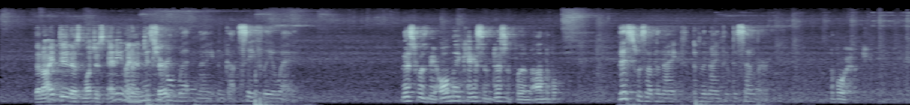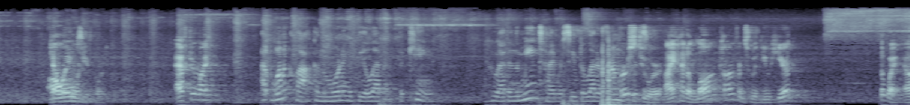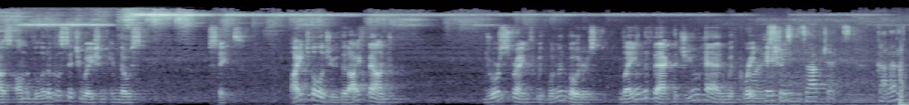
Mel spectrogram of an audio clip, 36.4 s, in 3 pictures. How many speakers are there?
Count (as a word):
three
